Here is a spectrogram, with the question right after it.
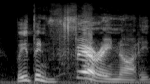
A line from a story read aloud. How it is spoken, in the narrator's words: they cried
